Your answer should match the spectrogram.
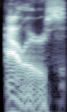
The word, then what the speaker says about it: Alers: I'm with the Alers.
